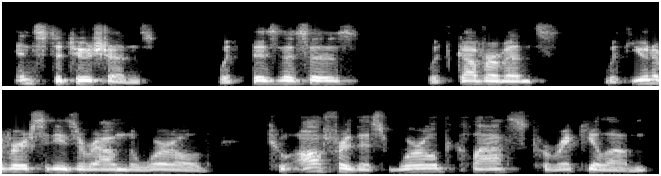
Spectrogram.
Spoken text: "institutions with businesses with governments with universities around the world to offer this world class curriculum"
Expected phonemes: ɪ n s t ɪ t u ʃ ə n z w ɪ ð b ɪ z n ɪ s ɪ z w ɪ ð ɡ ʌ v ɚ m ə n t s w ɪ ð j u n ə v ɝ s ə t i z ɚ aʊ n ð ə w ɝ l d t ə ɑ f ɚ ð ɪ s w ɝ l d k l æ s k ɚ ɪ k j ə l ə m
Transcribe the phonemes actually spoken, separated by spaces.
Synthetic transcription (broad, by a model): ɪ n s t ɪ t u ʃ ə n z w ɪ ð b ɪ z n ɪ s ɪ z w ɪ ð ɡ ʌ v ɚ m ə n t s w ɪ ð j u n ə v ɝ s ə t i z ɚ aʊ n ð ə w ɝ l d t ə ɑ f ɚ ð ɪ s w ɝ l d k l æ s k ɚ ɪ k j l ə m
